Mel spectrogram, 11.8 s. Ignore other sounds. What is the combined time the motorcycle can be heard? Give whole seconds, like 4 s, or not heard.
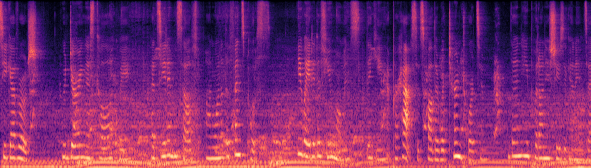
12 s.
